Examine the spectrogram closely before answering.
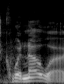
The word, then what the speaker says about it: quinoa: It's quinoa.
